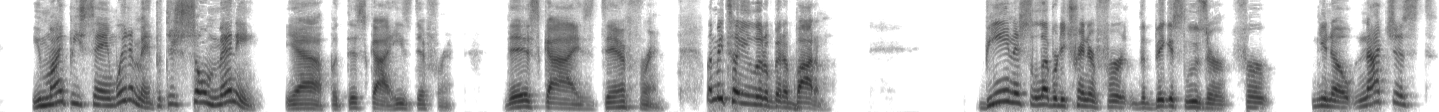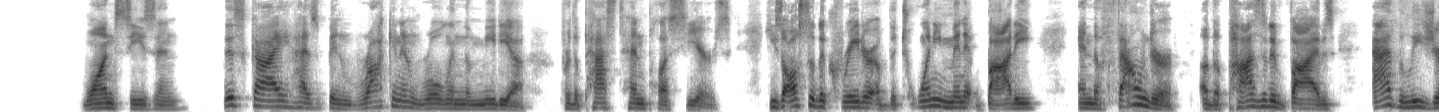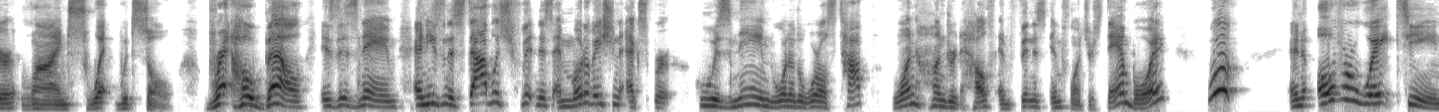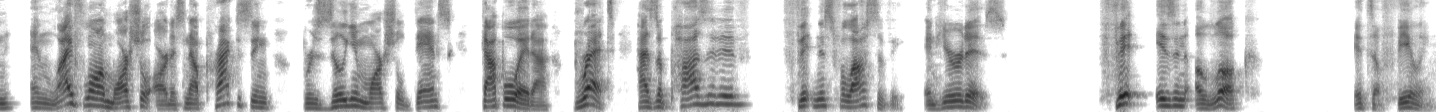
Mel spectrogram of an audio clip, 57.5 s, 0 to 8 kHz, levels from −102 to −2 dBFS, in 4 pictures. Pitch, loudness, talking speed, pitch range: 155 Hz, -27 LUFS, 145 wpm, 120-200 Hz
